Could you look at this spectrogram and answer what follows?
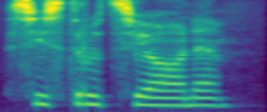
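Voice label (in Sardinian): "s'istrutzione", female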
